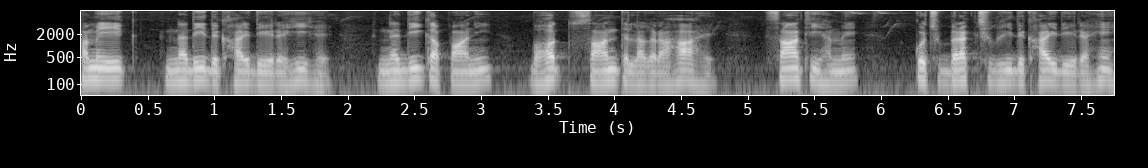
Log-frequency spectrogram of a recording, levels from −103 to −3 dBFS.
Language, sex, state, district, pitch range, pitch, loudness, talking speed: Hindi, male, Chhattisgarh, Bilaspur, 105-120 Hz, 115 Hz, -22 LUFS, 200 wpm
